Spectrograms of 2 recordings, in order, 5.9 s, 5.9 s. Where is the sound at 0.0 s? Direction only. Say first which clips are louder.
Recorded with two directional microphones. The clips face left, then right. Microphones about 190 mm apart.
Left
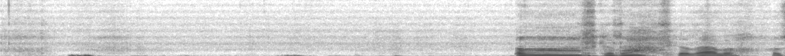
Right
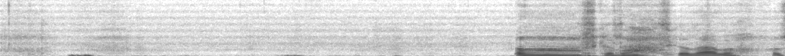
Right 1 dB; centre (ahead or behind).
